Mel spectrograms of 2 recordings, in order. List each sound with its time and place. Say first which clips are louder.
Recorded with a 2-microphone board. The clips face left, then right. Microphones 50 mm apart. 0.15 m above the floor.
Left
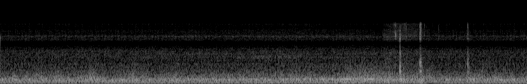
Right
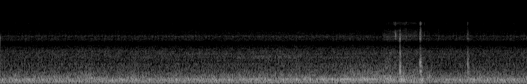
0.0 s an engine running: right 2 dB; 10° right (ahead or behind)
